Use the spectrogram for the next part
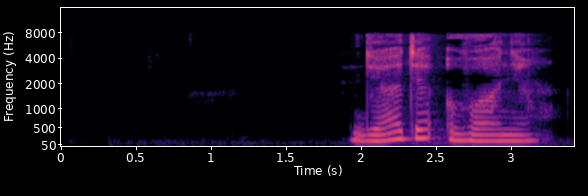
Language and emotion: Russian, neutral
